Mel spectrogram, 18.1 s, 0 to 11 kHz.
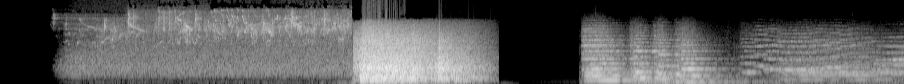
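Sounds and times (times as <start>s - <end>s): birds chirping: 1.0s - 7.1s
thunder clap and rumble: 6.9s - 10.0s.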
